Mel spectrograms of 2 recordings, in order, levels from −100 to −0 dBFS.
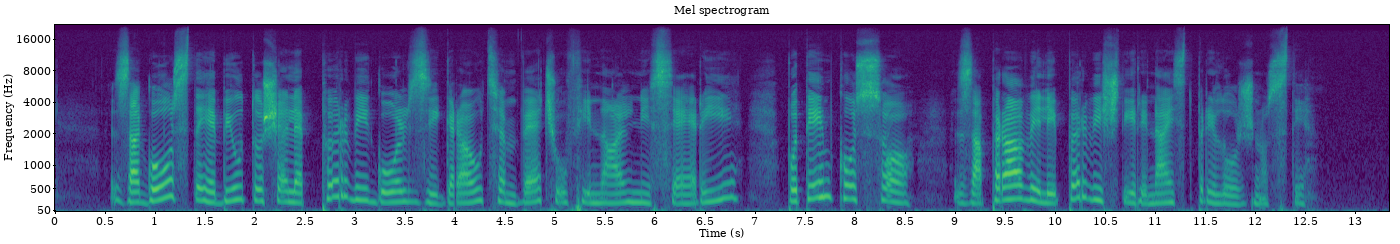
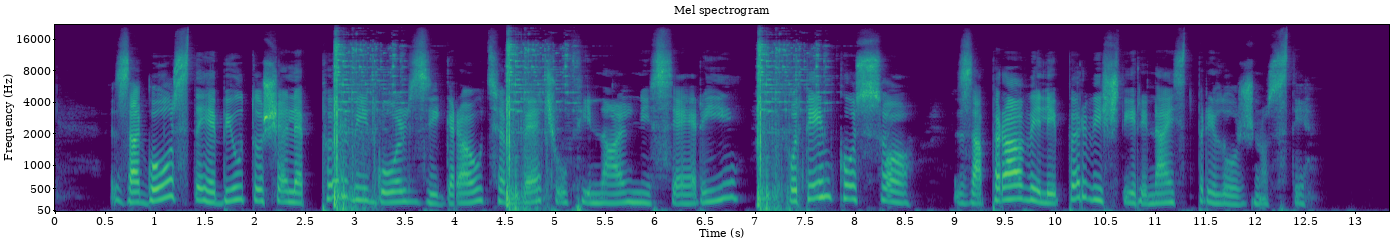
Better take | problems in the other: first | noise reduction (classical method log-MMSE)

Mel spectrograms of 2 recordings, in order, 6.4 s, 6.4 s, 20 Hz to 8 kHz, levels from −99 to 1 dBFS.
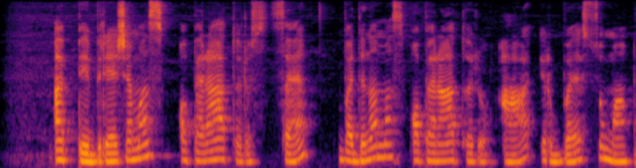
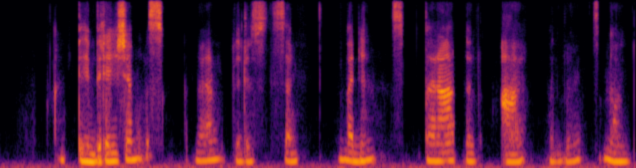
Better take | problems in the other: first | noise reduction (neural diffusion model UNIVERSE++)

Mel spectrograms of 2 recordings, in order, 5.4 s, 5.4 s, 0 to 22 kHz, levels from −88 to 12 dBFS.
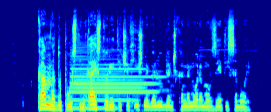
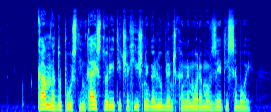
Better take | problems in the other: second | noise reduction (classical method Wiener filter)

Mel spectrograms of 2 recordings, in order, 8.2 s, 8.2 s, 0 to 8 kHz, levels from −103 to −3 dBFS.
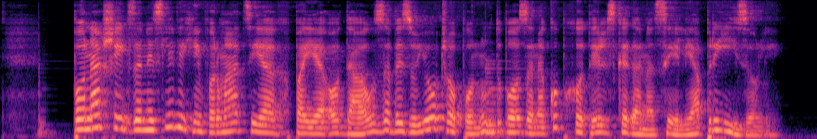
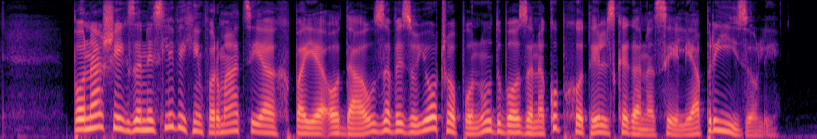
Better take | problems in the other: second | noise reduction (neural mask model DeepFilterNet 3)

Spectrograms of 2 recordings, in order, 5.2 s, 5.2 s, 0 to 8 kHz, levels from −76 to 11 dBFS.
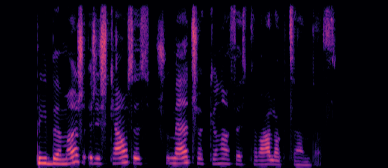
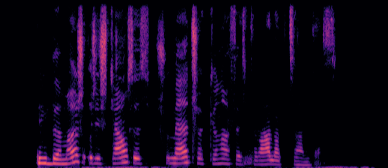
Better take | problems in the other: first | noise reduction (neural mask model Resemble Enhance denoiser)

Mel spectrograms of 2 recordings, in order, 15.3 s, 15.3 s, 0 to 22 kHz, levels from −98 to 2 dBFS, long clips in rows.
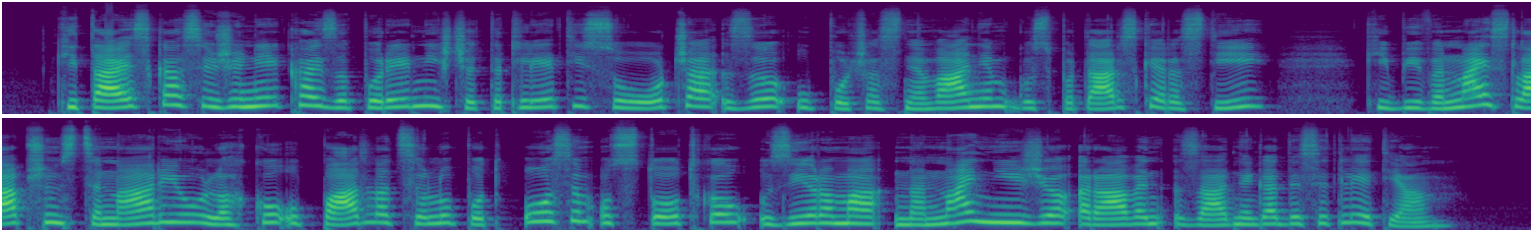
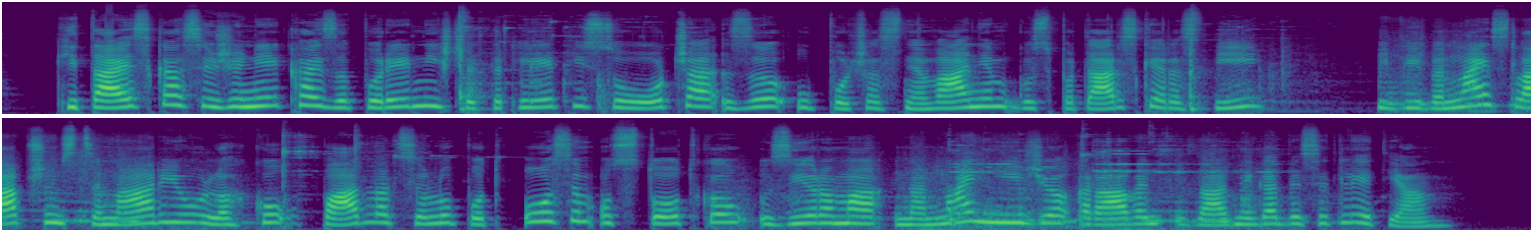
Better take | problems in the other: first | noise reduction (neural mask model RNNoise)

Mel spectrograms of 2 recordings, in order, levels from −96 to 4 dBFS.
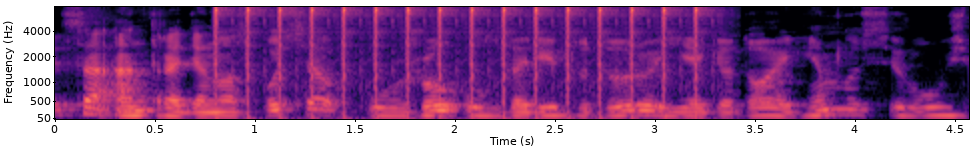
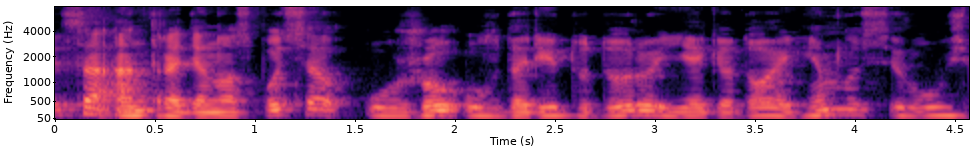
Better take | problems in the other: second | background sound (Scissors); 3 dB above the speech

